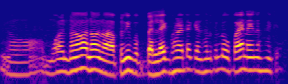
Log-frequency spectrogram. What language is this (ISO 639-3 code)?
asm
